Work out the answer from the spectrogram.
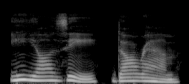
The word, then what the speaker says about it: اجازه دارم: Chunk it like music. E-ja-ze da-ram. Permission plus I have. Tip, E-J's sounds like a jaw says, a jaw that always asks first.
